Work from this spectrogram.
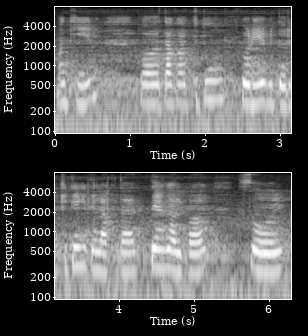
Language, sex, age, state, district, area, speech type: Goan Konkani, female, 18-30, Goa, Quepem, rural, spontaneous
